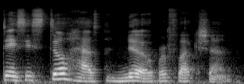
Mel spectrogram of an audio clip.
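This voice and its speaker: A woman's voice: low voice, animated, slow pace, mellow. A woman reading script directions in a plain, matter-of-fact way at a table read. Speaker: stage directions reader.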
